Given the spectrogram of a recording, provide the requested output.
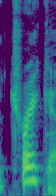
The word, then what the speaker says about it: troika: horses in Russia, and it's pronounced as a troika.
